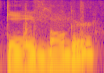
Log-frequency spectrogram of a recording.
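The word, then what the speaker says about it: Gáe Bolg: So, that's how you spell it, G-A-E-B-O-G-L-B-O-L-G. But when they say it, it sounds, it's gay bulgur. I think bulgur is more or less how they pronounce it.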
